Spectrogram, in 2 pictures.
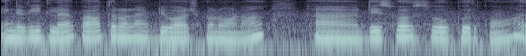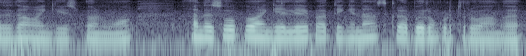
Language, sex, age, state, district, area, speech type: Tamil, female, 30-45, Tamil Nadu, Tiruchirappalli, rural, spontaneous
